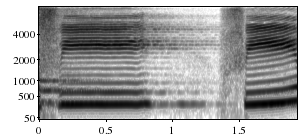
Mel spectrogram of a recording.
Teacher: karena ada Ya Sukun didahului harakat kasrah maka Fa panjang dua harakat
